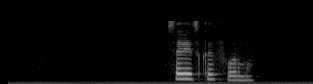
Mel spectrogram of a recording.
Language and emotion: Russian, neutral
